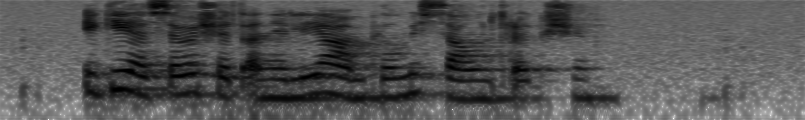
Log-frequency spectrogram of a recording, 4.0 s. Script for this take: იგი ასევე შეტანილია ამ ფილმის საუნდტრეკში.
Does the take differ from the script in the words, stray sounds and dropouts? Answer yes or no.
no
